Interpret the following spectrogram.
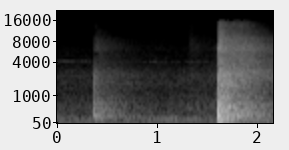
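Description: Two sharp cracks with a ringing echo in a large hall; the second, about a second and a quarter after the first, is much louder.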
